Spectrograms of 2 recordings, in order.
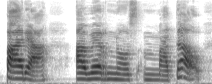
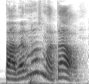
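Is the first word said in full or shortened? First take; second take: full; shortened. First: The first word is said as full 'para'. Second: The first word is shortened to 'pa'. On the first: The speaker calls it wrong. "you don't say para habernos matado" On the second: The speaker calls it right. "You shorten the para to pa"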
